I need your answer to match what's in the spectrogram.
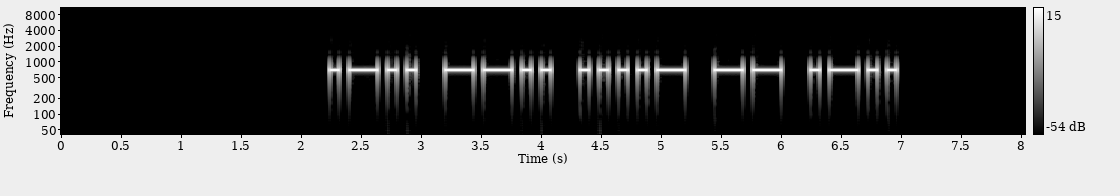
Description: Morse code, heard as a keyed tone, about 15 wpm, 700 Hz. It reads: LZ4ML
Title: DXCC-100 Call Signs - 5 Characters - Repeated 2x - 15wpm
